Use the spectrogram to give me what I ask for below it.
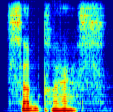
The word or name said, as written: subclass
